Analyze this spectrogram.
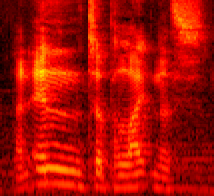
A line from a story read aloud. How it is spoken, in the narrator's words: thundered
